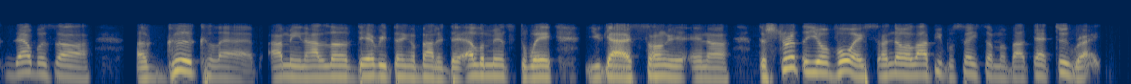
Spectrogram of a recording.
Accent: Ohio, United States; So, I mean, well, I'm not from the A. I'm from Ohio. This is where I'm born and raised, Midwest all the way.

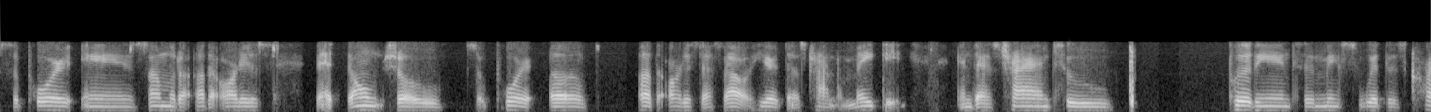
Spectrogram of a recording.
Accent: Dayton, Ohio, United States; Now, I'm an artist from Dayton, okay?

